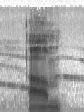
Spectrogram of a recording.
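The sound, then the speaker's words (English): An emergency vehicle siren sounds from outside, a steady tone joined by a loud, brassy horn blast lasting about half a second before the siren carries on. “there's some sirens in the background and they're not coming for me.”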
